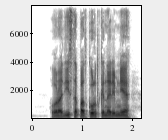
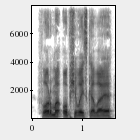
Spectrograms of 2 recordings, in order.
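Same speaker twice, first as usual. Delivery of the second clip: ordinary delivery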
